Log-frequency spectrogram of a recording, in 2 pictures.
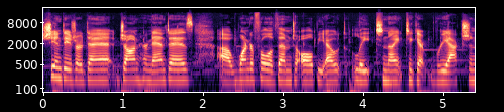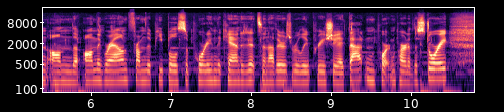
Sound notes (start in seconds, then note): none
